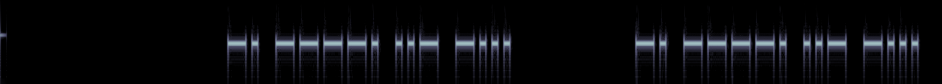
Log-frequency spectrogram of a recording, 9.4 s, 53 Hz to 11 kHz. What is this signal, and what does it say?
Morse code, heard as a keyed tone, about 20 wpm, 700 Hz. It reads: N9UB N9UB
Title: USA Call Signs - 4 Characters - Repeated 3x - 20wpm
